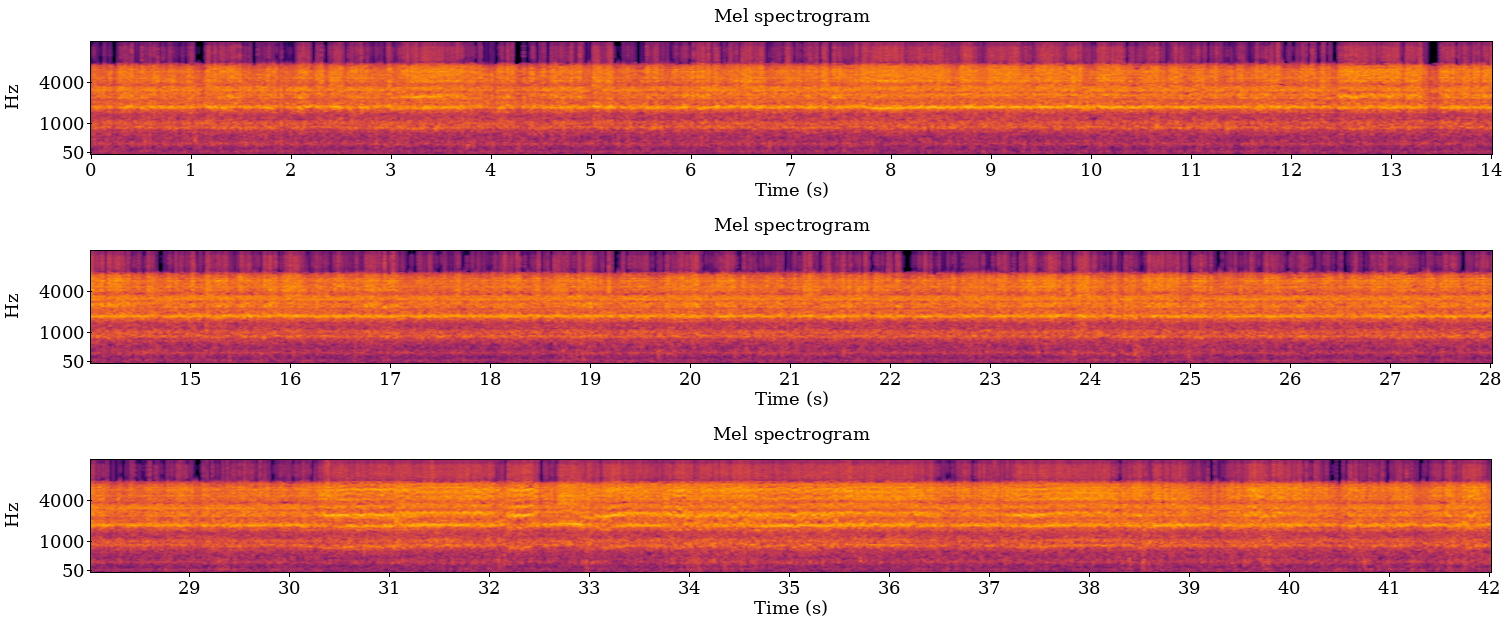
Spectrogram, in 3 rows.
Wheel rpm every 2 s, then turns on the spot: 230, 230, 230, 230, 230, 230, 230, 230, 230, 230, 230, 230, 230, 240, 230, 220, 230, 220, 230, 230, 240.
none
